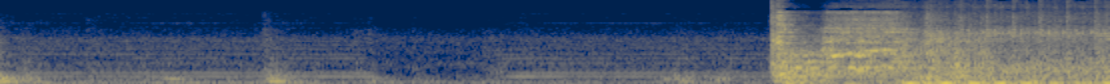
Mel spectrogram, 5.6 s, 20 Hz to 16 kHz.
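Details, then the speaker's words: 1992-ish Cushman Truckster with wiring harness cut down to essentials, shut off and restarted: quiet shop, then the small engine fires instantly and holds a quick, even idle without stumbling; normal start and idle. "And Shuts off. shuts right off. Fires right back up. Oh. Fires right back up."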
